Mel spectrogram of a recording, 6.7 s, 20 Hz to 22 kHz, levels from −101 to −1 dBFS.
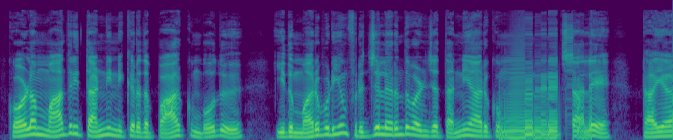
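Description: From 5.00 to 5.92 s the speech collapses into robotic sound from repeated short buffers: a rigid, metallic buzz near 94 Hz that still loosely tracks the words. The likely cause is audio arriving too seldom, so playback loops a fragment of about 10.7 ms, and most of the real signal in that stretch is skipped. Unlike codec warble, the buzz stays locked at one fixed rate rather than smearing or bubbling.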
